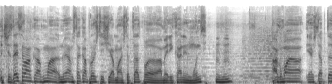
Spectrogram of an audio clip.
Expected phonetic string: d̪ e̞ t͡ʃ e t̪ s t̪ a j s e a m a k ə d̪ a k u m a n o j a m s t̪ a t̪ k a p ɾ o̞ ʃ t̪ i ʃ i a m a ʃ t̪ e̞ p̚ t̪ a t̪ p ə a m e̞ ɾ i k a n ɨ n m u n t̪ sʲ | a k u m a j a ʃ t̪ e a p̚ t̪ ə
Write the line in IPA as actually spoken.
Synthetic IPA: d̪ e̞ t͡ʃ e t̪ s d̪ a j s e a m a k ə a k u m a n o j a m s t̪ a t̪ k a p ɾ o̞ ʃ t̪ i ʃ i a m a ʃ t̪ e̞ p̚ t̪ a t̪ p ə a m e̞ ɾ i k a n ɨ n m u n t̪ sʲ | a k u m a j a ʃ t̪ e a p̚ t̪ ə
